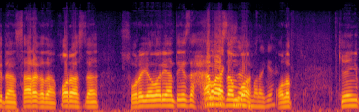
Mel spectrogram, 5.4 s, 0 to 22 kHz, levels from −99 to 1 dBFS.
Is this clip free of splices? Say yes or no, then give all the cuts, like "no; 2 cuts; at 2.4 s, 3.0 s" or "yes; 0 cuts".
no; 1 cut; at 4.4 s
